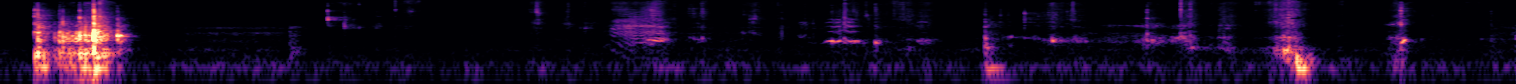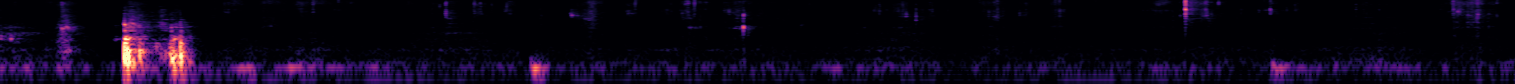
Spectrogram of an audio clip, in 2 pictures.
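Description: Slime being tipped out of its plastic tub and squeezed by hand, making scattered crunchy, crackling sounds. The two loudest come just after the start and about eight seconds in.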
